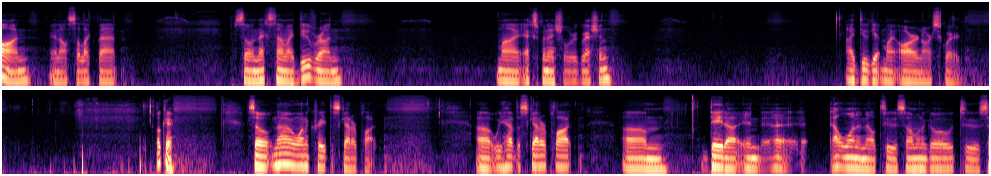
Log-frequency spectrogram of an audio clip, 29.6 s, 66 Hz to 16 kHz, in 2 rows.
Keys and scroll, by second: 1.4 Return, 2.6 Return, 7.4 Right, 8.6 0, 10.7 Return, 19.0-19.7 typing.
